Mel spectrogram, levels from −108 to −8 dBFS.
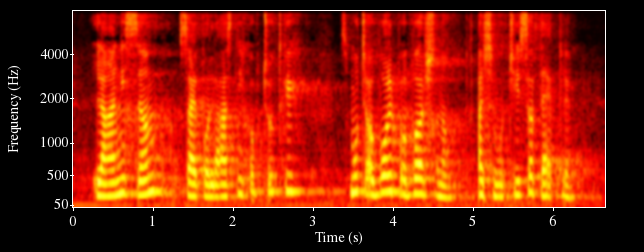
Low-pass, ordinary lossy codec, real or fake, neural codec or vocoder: none; none; fake; codec, 16 kHz, 4 kbps, FunCodec, trained on LibriTTS, 50 frames a second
